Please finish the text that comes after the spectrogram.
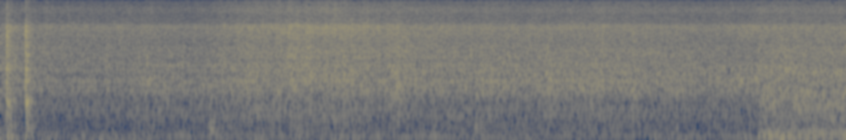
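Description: Chopped, washed and drained bottle gourd goes into hot oil tempered with bay leaf, setting off a steady broadband sizzle and frying hiss with a few stirring knocks early on, close and continuous throughout.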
